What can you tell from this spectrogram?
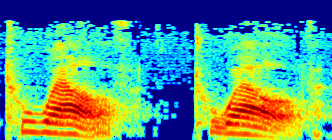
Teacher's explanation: And then the tongue goes up again for the L, l, l. And then the lower lip touches the upper teeth for the V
